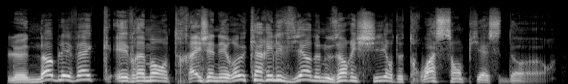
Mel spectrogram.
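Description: A man's voice: fairly high pitch, sing-song, normal speed, dry recording, clean studio sound, voice pushed up. A man doing a cheeky outlaw sidekick. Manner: cheeky, teasing. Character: loyal, jovial male outlaw companion.

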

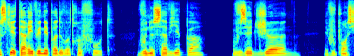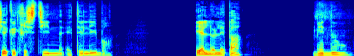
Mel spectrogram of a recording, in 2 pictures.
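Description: A man's voice: on the low side, dry recording, studio quality, voice pushed up, natural voice. A man reading a storybook, voicing a kindly, naive old woman who talks cheerfully and candidly.

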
